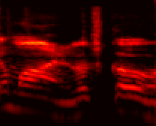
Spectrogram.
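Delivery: riled-up, high-pitched, angry, aggressive tone. Recounting a man who wanted to fight them, imitating an angry challenge. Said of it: "he got so angry, he wanted to beat me up".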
